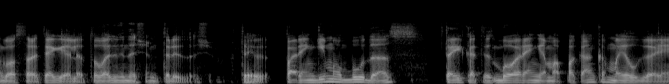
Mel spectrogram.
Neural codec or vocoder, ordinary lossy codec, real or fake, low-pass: none; AAC, 64 kbps; real; 7.2 kHz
